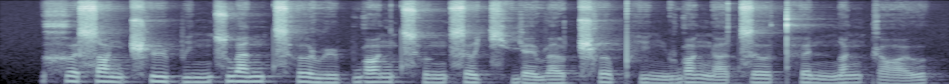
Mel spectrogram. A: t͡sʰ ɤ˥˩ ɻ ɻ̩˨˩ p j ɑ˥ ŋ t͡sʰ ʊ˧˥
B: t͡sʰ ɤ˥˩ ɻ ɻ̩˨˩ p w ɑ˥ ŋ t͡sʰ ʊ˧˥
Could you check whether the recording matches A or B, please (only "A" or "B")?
B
